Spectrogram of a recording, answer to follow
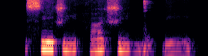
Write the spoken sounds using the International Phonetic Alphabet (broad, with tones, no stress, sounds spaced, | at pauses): s ĩ˧ ʃ i˨ h ã˨˦ ʃ i˧ ɡ u˨ k͡p i˨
